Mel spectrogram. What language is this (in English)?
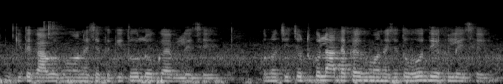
Maithili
